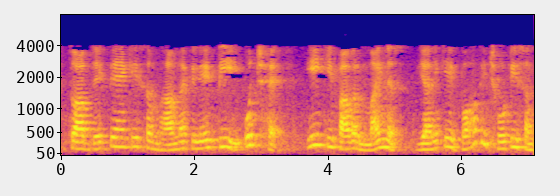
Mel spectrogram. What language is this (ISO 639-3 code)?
hin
